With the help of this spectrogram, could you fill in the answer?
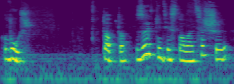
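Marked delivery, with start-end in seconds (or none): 0.0-0.5 "Луж" ending in voiceless sh; вимова з ш. Shown as a demonstration. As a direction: say "Луж" as "lush". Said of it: "в кінці слова воно буде читатися як ши". («Луж» із глухим Ш у кінці)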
